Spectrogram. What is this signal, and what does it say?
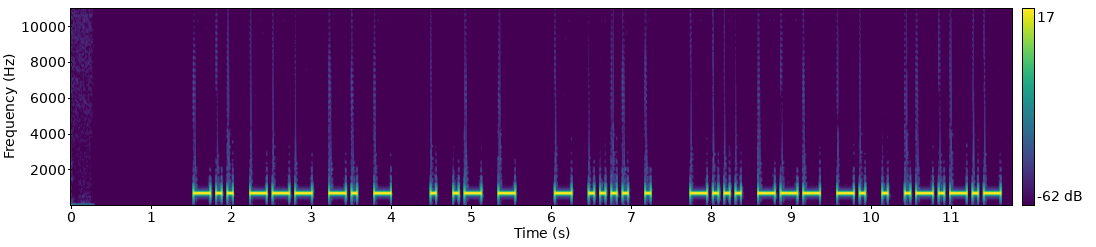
Morse code, heard as a keyed tone, about 17 wpm, 700 Hz. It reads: DONT EAT THE BONE.
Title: Sentences from Top 1600 Words 17wpm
